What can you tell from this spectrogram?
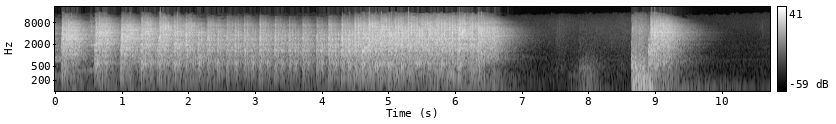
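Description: Kabuki tsuke, wooden clappers beaten on a wooden board, striking faster and faster into a rapid roll that stops about seven seconds in, followed by one loud single strike nearly two seconds later that rings out; the pattern marks the dancer's mie pose.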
